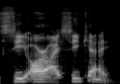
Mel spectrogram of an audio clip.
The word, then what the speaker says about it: creek: Creek is the word, but it would be, a lot of people would pronounce it CRICK.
